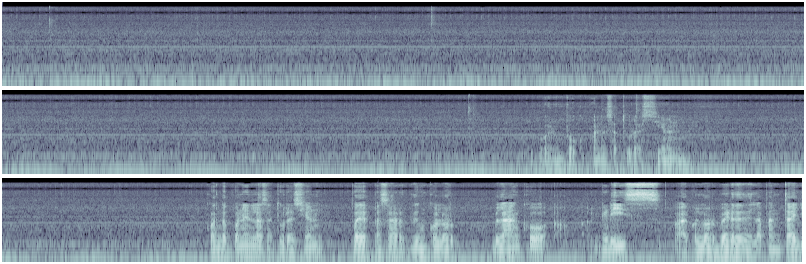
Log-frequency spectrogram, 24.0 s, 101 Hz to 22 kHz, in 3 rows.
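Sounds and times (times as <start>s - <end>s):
low-pitched hum: 0.0s - 24.0s
faint clicks: 12.6s - 12.8s.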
